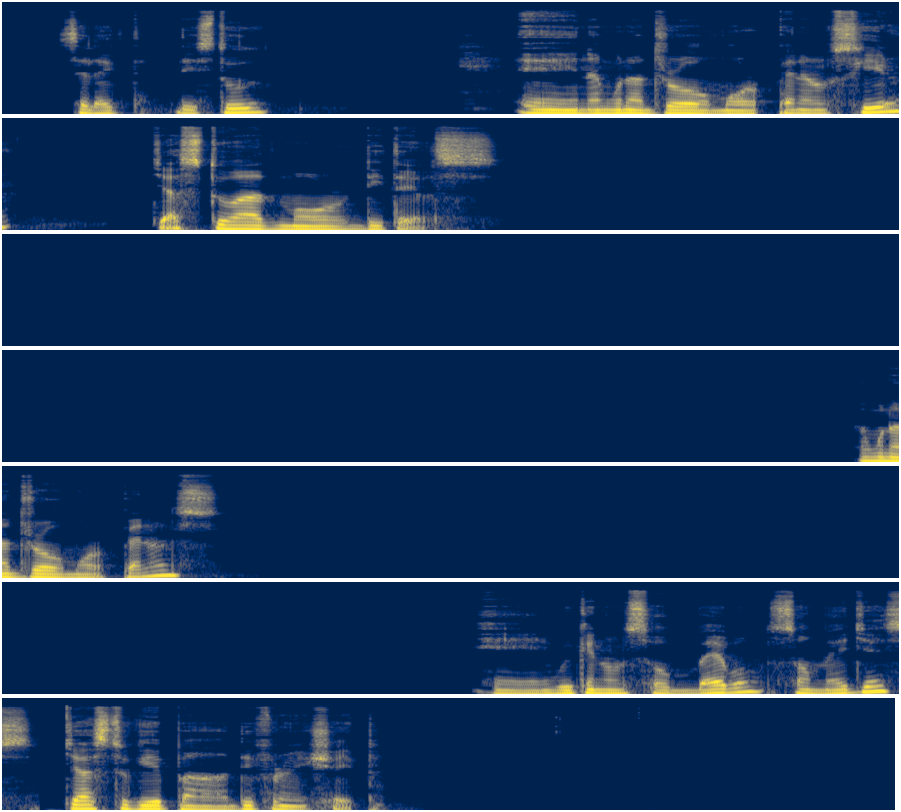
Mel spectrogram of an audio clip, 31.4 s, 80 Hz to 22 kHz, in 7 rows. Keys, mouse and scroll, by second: 0.8 click, 1.5-3.2 middle drag, 3.2 click, 6.5 click, 8.6 click, 9.7 click, 10.8 click, 12.0-12.6 drag, 13.1-13.9 drag, 16.0 click, 17.0 middle drag, 17.2 ctrl+z, 17.4 Tab, 17.7-19.0 middle drag, 19.0 click, 21.5-23.2 drag, 24.1-25.3 drag, 26.4 ctrl+b, 29.0 click, 29.8 ctrl+b, 30.5 Tab, 30.7 Tab.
